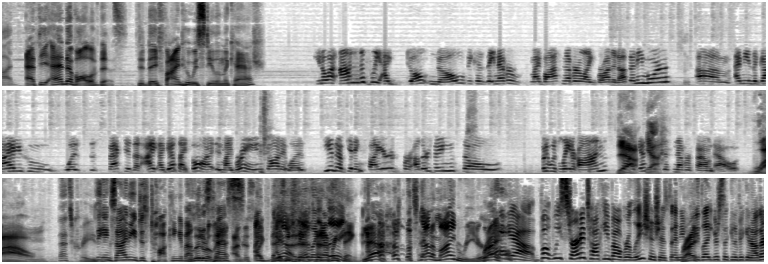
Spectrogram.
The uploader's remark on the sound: Mixers called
